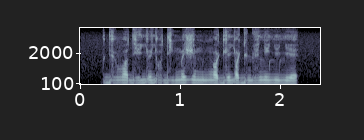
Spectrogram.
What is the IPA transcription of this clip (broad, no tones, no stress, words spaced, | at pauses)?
ɡʲɔ̤βɒde̤ jɘjɔ̤di̤ mɛʒemiŋɒ ɡʲajɒɡʲeɳɛ̤ lilʲølʲɛ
